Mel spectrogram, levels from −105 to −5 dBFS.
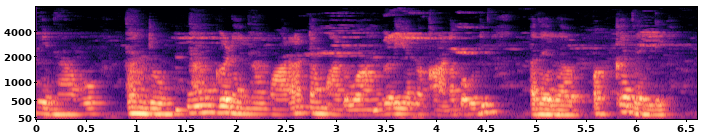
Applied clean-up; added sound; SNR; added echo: classical method WPE with log-MMSE.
